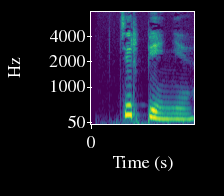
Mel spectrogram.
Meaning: patience, endurance (quality of being patient)
- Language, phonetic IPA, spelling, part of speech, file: Russian, [tʲɪrˈpʲenʲɪje], терпение, noun, Ru-терпение.ogg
